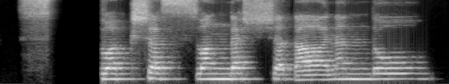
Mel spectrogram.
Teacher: Swaksha Swanga Shatanando. First visarga sound sa, second visarga sound sh.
